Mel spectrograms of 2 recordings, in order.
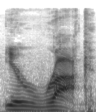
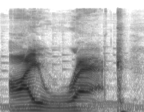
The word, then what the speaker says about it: Iraq: And as long as the topic is still fresh in my memory, it is pronounced Iraq. That's how they pronounce it there. It's not Iraq.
